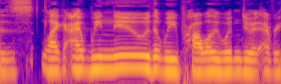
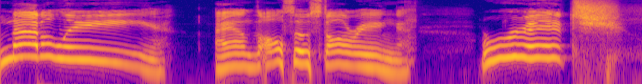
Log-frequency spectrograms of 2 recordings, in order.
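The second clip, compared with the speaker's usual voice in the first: loud, high-pitched, big game-show announcer voice; 8 semitones higher, 5 dB louder than usual. Opening the podcast Not Suitable for Adults, doing a loud Don Pardo impression. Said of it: "I feel like I was loud".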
